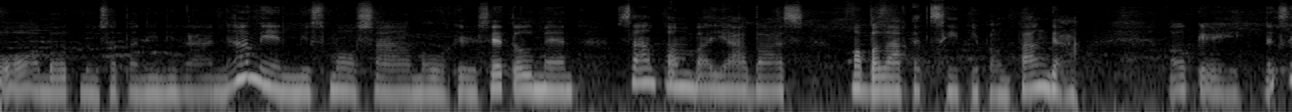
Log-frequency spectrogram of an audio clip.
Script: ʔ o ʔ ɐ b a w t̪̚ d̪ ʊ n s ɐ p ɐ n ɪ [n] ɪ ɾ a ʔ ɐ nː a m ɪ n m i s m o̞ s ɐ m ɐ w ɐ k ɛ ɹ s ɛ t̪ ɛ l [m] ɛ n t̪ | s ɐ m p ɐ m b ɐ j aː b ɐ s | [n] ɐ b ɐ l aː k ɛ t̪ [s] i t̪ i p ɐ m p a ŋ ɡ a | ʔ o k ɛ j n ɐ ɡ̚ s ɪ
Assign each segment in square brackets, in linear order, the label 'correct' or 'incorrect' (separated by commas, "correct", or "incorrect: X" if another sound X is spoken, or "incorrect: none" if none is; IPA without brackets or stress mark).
correct, correct, incorrect: m, correct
